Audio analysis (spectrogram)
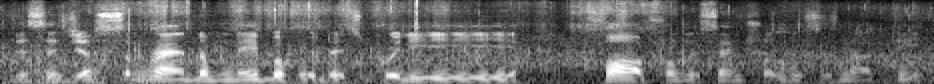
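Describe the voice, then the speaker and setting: This low-voiced man from Latvia and Finland sounds tired while streaming outdoors, keeping a steady tone at a moderate pace. A travel vlogger, he's on a city street beside a large building with a wired earbud headset and phone at arm's length, street noise audible on the mic. He answers viewers in casual, rambling chat, restarting often and talking back to chat.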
